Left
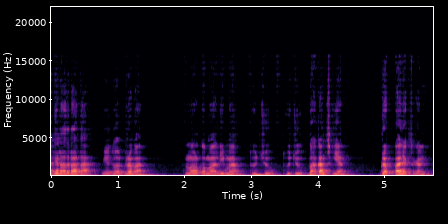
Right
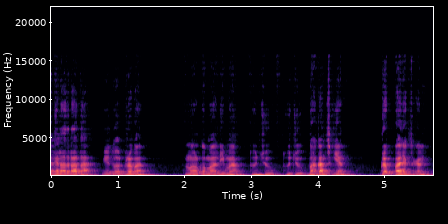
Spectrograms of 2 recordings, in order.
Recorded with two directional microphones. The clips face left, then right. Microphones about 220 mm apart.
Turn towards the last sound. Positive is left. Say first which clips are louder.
# left 3 dB
turn(degrees=35)  # may be behind; listen again after turning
